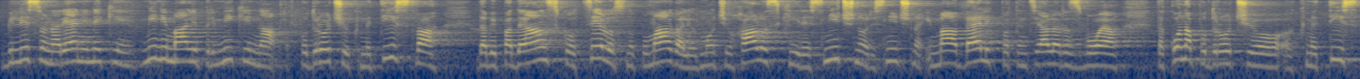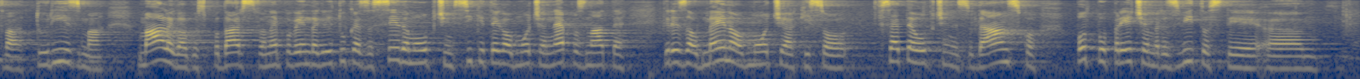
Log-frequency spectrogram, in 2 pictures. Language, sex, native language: Slovenian, female, Slovenian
